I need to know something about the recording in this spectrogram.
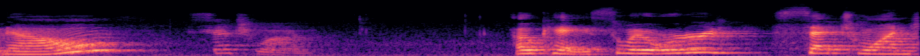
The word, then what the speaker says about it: Szechuan: I don't know how to pronounce this chicken, but let me look it up right now. Szechuan.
